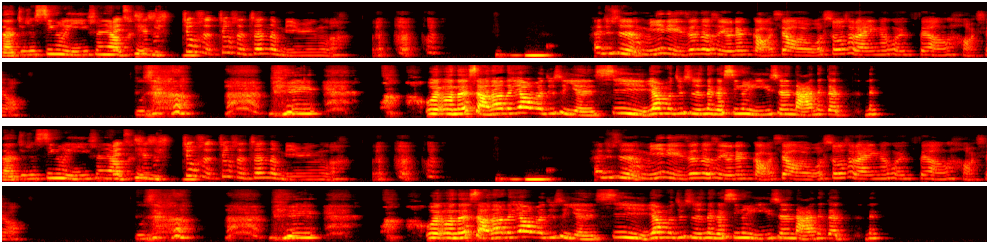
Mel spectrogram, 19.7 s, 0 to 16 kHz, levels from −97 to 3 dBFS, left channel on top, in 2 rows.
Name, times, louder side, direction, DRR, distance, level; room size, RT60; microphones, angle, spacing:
voice 1, 0.0-1.9 5.1-5.5 5.9-6.4 11.2-11.7 12.1-13.4 13.6-18.6, left 4 dB, 85° left, 0.8 m, -31 dB
voice 2, 1.0-4.4 6.3-10.1 12.8-12.9, left 2 dB, 15° left, 0.5 m, -39 dB
4.1 x 2.2 x 2.6 m
head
